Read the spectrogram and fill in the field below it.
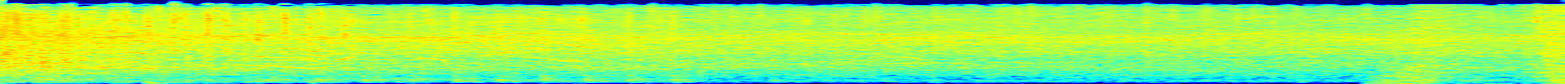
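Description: A crowd cheers loudly in a large arena, then fades.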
